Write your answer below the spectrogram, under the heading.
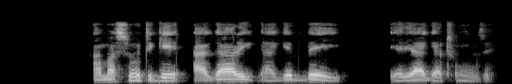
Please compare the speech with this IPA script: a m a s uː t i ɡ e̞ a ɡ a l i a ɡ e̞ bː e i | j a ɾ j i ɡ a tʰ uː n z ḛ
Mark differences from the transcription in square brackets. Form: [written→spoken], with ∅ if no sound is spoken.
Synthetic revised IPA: a m a s uː t i ɡ e̞ a ɡ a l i a ɡ e̞ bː e i | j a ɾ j [i→a] ɡ a tʰ uː n z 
